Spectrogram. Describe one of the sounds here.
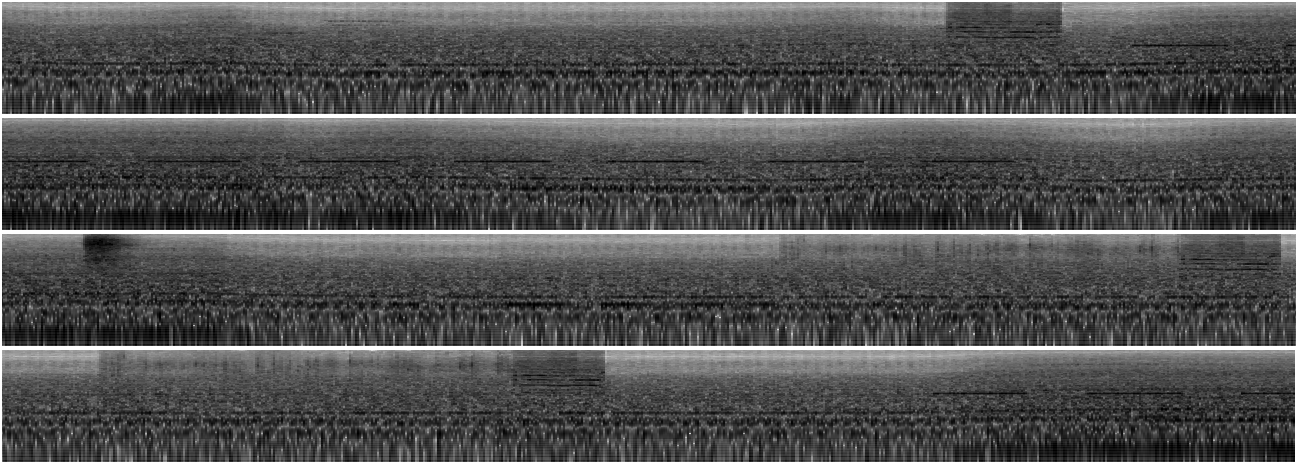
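A heavy diesel engine hums steadily and rises and falls in pitch as it works.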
